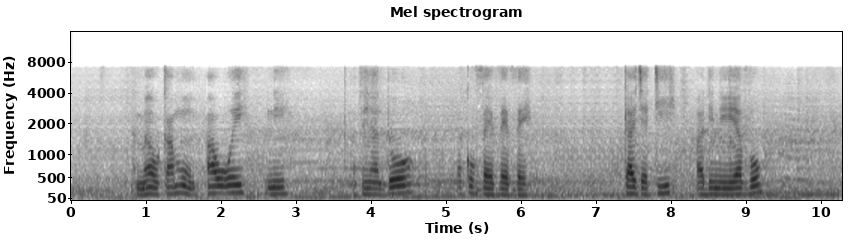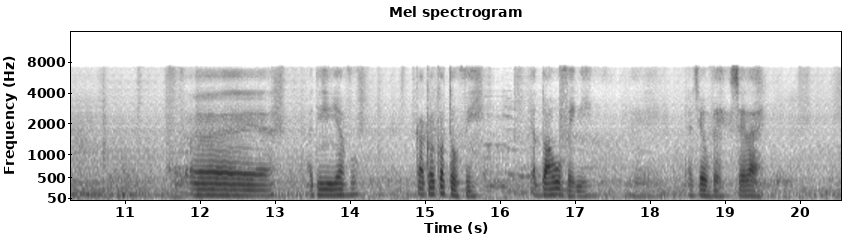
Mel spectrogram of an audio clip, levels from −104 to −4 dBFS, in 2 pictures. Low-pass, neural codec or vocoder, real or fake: 7.2 kHz; codec, 16 kHz, 0.9 kbps, LongCat-Audio-Codec; fake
